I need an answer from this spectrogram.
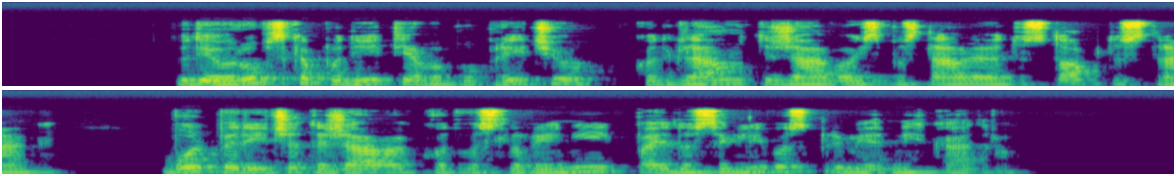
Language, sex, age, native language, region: Slovenian, male, 18-29, Slovenian, Central Slovenia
